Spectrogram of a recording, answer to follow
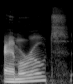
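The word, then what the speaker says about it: Amaurot: thy coming was expected the t is pronounced amarot amarot one or two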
